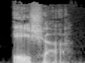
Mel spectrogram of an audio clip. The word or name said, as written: एषा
